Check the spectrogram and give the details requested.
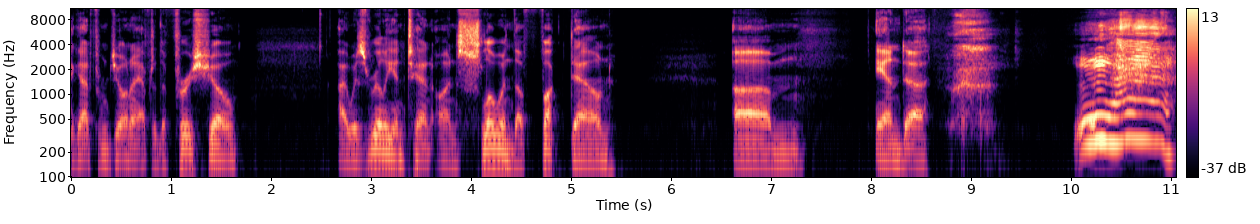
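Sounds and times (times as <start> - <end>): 
speech: 0.0 - 1.8, 2.6 - 5.5, 6.6 - 9.2, 10.0 - 11.0
person yawning: 10.0 - 11.0.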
